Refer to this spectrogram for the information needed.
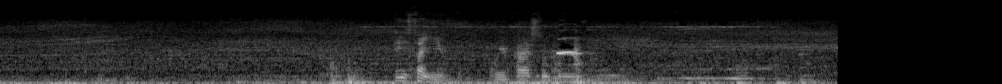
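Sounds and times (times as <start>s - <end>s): low rumble in railway carriage: 0.0s - 8.4s.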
